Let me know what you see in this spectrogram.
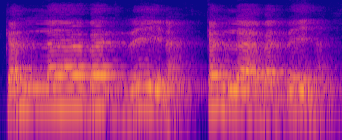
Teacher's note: Membaca di antara fathah dengan kasrah, alif dengan ya. Ya, dibaca secara mutawassit, pertengahan antara alif dengan ya, fathah dengan kasrah. · Jadi huruf lam sukun bertemu dengan ra, maka dihukumi idgham. Ya, harus dibaca idgham, ya, dimasukkan lam sukunnya ke dalam huruf ra, kemudian disertai dengan ada fathatul ra wal alif. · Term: imalah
